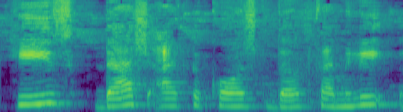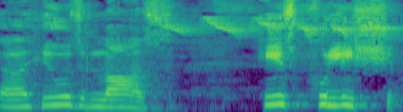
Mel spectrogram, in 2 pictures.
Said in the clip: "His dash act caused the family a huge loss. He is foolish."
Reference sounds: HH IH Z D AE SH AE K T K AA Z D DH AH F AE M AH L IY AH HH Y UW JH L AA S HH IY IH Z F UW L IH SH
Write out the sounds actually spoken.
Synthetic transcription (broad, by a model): HH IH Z D AE SH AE K T K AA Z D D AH F AE M AH L IY HH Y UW Z L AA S HH IY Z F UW L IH SH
